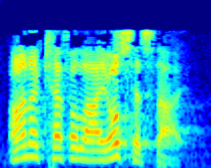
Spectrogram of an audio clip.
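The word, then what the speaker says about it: anakephaliosthai (ἀνακεφαλαιώσασθαι): That's just a simple word in Greek or in English, but in Greek it is anakephaliosthai. Eight syllables. Anakephaliosthai.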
